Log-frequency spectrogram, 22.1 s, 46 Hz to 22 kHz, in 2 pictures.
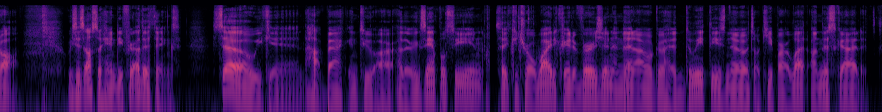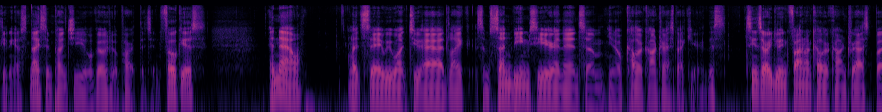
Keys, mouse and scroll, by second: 4.5 click, 6.1 ctrl+b, 6.3 right click, 6.4 click, 6.4 y, 7.1 right click, 7.5 click, 8.7 Delete, 9.9 click.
